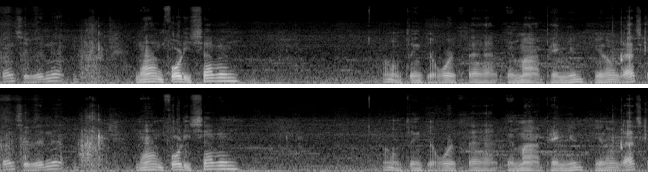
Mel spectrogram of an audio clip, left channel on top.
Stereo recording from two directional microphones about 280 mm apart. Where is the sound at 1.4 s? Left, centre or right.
Centre.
